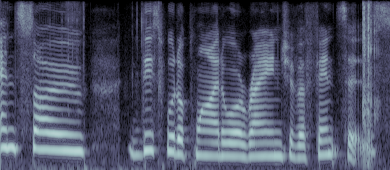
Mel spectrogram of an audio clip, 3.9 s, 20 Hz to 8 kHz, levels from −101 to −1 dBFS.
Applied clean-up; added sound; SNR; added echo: none; Camera; 17 dB; none.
